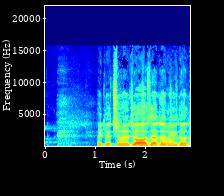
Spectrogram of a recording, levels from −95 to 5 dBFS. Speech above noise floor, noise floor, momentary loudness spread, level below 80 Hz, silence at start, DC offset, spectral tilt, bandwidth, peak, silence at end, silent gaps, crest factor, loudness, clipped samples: 32 dB; -50 dBFS; 11 LU; -60 dBFS; 0.25 s; under 0.1%; -5 dB/octave; 16 kHz; -2 dBFS; 0 s; none; 18 dB; -18 LUFS; under 0.1%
